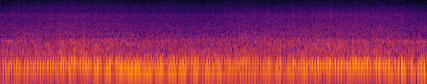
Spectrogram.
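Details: Tial BOV just installed on a car started cold that morning: deep, lumpy, wavering drone that sags and surges, bogging at idle; owner thinks it feels like fuel cut but smells very rich, cause unconfirmed.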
